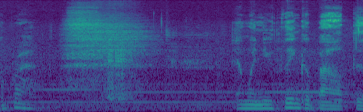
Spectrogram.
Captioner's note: inhales deeply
